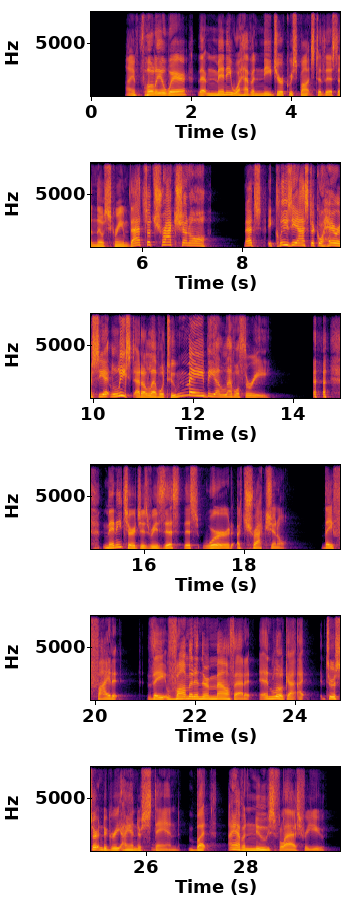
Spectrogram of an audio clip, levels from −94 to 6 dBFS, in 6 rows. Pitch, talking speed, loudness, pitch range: 155 Hz, 130 wpm, -15 LUFS, 135-180 Hz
